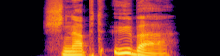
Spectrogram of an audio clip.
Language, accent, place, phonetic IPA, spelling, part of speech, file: German, Germany, Berlin, [ˌʃnapt ˈyːbɐ], schnappt über, verb, De-schnappt über.ogg
- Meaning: inflection of überschnappen: 1. second-person plural present 2. third-person singular present 3. plural imperative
